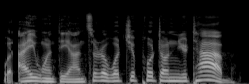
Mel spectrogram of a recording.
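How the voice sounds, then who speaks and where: A man's voice: a little high, lively intonation, brisk, a bit bright, smooth, dry recording, studio quality. A man playing a stern, easily flustered schoolteacher who interrogates and repeats himself in an improvised radio comedy. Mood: flustered, indignant. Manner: interrogating, repetitive, flustered when challenged. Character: stern, exasperated male schoolteacher scolding a child in detention. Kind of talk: improvised old-time radio comedy acting.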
